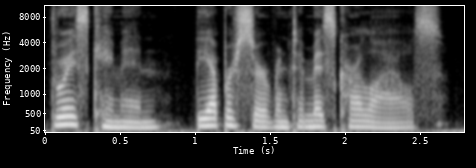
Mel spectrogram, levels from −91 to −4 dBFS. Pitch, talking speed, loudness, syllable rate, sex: 155 Hz, 170 wpm, -21 LUFS, 6.0 syllables/s, female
